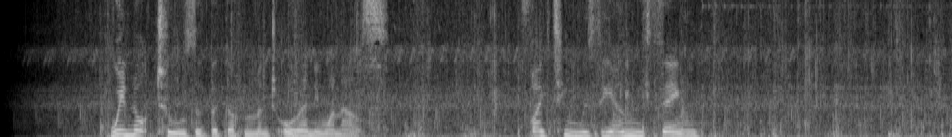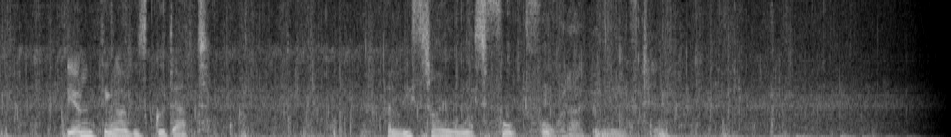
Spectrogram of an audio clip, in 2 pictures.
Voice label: Animation Fighting

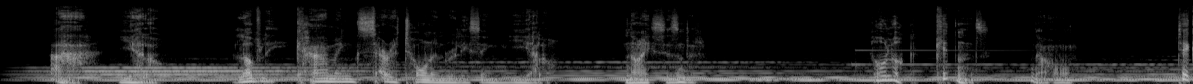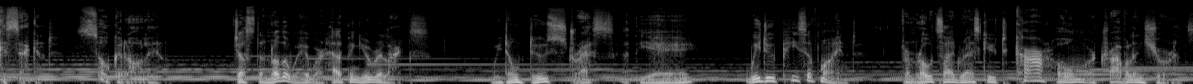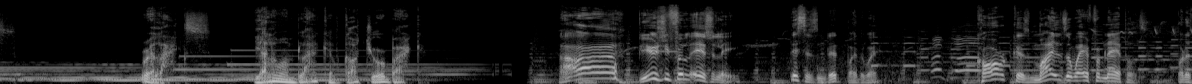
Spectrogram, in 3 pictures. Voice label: Commercial Reel; Natural Accent: Irish

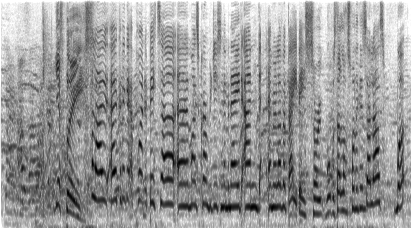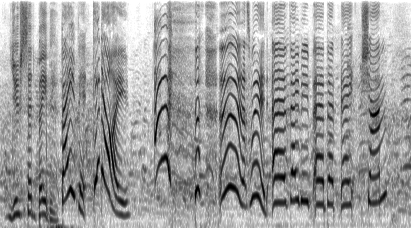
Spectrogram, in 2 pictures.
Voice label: commercial

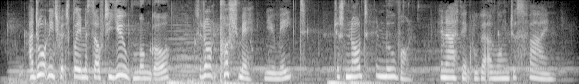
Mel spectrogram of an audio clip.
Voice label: Northern

